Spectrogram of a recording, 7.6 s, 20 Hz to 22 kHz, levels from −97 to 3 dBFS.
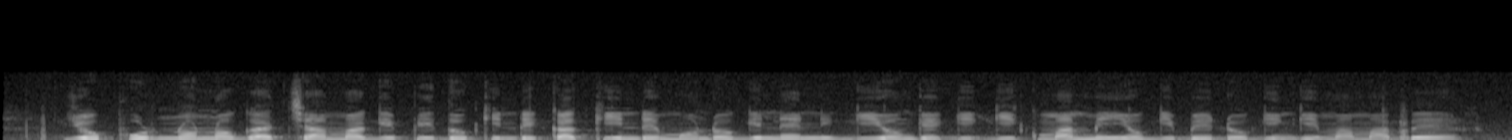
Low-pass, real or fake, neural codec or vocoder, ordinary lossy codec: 10.8 kHz; real; none; none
